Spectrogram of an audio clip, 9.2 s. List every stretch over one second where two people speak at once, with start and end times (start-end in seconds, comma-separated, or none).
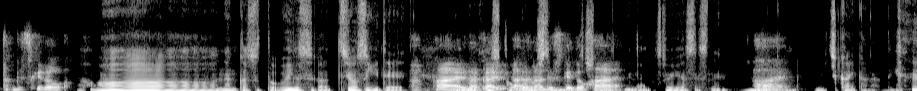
4.5-6.3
